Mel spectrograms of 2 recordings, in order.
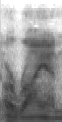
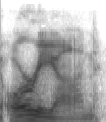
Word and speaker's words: Orion: Uh it so the thing we're we're we're joking about here is instead of saying Orion like normal people, uh they spend the whole episode saying Orion. Yes.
